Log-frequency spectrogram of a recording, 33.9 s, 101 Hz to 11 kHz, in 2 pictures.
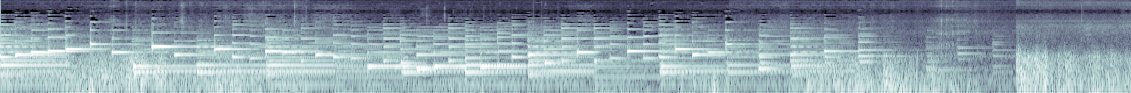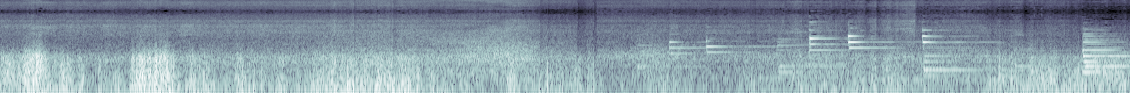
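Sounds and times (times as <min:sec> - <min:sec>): piano music: 0:00.0 - 0:15.7, 0:26.5 - 0:33.9
wind rumbling on microphone: 0:00.0 - 0:33.9.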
